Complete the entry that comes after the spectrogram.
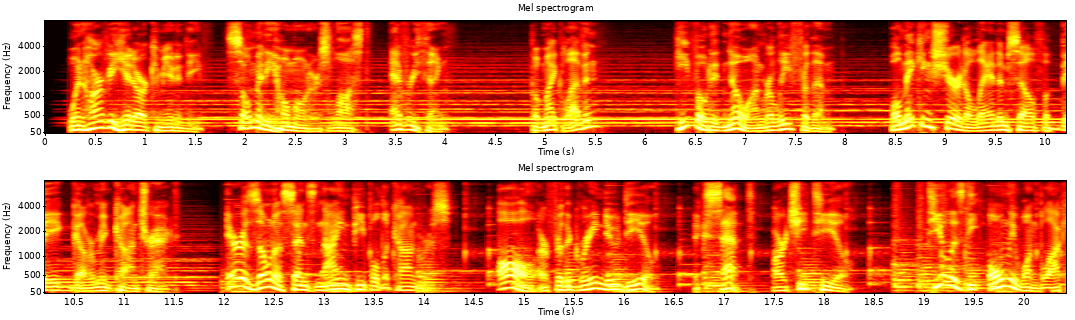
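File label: Political, Warm, approachable, dynamic voiceover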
